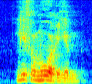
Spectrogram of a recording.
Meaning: livermorium
- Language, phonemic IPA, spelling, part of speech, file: Dutch, /ˌlɪvərˈmoriˌjʏm/, livermorium, noun, Nl-livermorium.ogg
